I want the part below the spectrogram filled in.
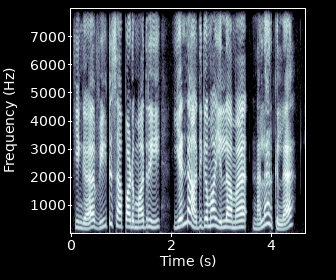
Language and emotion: Tamil, happy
